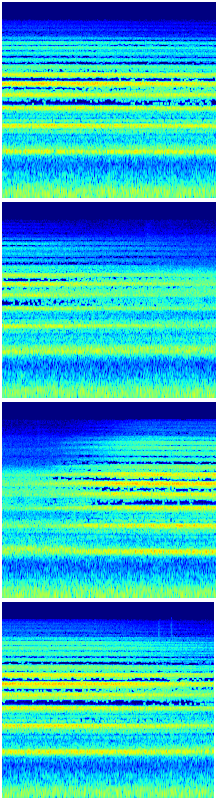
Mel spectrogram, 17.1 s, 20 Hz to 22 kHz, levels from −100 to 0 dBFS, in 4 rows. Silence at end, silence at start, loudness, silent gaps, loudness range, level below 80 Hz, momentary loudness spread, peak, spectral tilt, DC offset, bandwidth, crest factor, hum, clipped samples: 0 s; 0 s; -24 LUFS; none; 12 LU; -50 dBFS; 13 LU; -12 dBFS; 1 dB/octave; under 0.1%; 16 kHz; 16 dB; none; under 0.1%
